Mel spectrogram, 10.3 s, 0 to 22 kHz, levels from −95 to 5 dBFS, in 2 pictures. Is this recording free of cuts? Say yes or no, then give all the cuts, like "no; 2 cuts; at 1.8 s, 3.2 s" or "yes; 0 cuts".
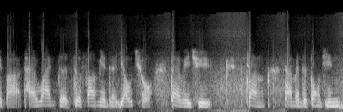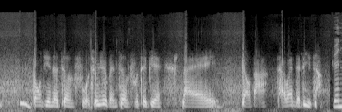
yes; 0 cuts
